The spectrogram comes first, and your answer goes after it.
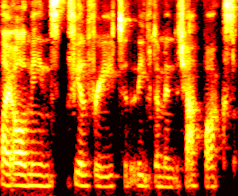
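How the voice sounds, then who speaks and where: Speaking in an Irish accent at a moderate pace, a woman uses a very deep, low pitch with monotone, flat intonation. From Ireland. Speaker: diversity project coordinator. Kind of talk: webinar presentation. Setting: online webinar. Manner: hesitant, many fillers.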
